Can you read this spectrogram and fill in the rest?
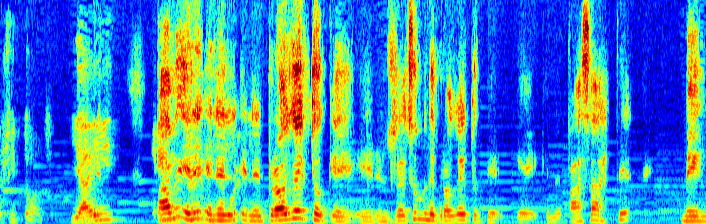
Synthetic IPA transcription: sit̪o̰ | ia | amenenelenelpɾoʒek̚t̪okenelresumend̪epɾoʒek̚t̪okekekemepasast̪e | me

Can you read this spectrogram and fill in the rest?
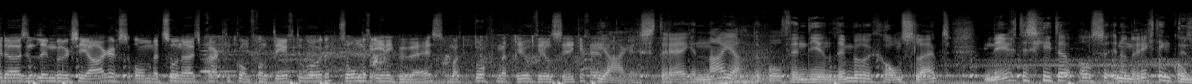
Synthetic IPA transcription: dœɥzəntlɪmbrəxsəjaːɣərsɔmːɛtsoːnœɥtspraːkxəkɔnfrɔnteːrtəʋɔrdənz̥ɔndəreːnəɣbəʋɛjsmaːɹtɔxmɛtɦeːlˠveːlˠzeːkərjaːɣərstrɛjɣənːaːjaːdəbɔlˠvɪndiənlɪmbrəxrɔntslœɥp̚t | neːrtəsxitəʔɑlˠsəɪnɦɵnrɪxtɪŋk

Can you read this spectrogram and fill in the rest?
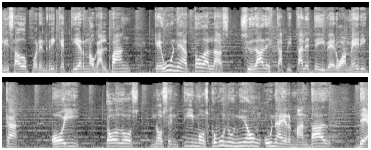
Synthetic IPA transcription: lisaðopo̞ɾe̞nrike̞t̪je̞ɾno̞ɣalβaŋ | ke̞une̞at̪o̞ðazlasːjuðaðeskapit̪ale̞zðe̞iβe̞ɾoame̞ɾika | o̞j | t̪o̞ðo̞sno̞sːe̞nt̪imo̞sko̞mounaunjo̞ŋunae̞ɾmãnd̪að | d̪e

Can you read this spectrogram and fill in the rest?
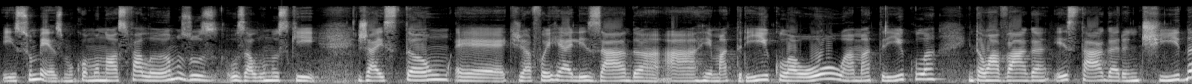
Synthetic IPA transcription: isʊmezmʊkõmʊnɔsfalɐ̃mʊzʊzʊzalũnʊskɪ | ʒaɪst̪ɐ̃w̃ɛkɪʒafojɦealizad̪ɐa̰ɦemat̪ɾikulɐowɐmat̪ɾikulɐ | ẽnt̪ɐ̃w̃ɐvaɡɐest̪aɡaɾɐ̃nt͡ʃid̪ɐ

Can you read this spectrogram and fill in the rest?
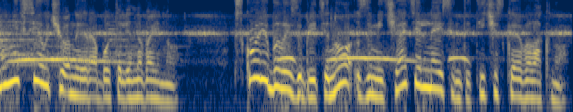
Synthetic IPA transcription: nonʲɪfsʲeʊt͡ɕo̞nɨjəɾɐbo̞t̪əlʲɪnəvɐjnu | fsko̞ɾʲɪbɨlˠəɪzəbɾʲɪtʲɪno̞zəmʲɪt͡ɕætʲɪlʲnəjəsʲɪnt̪ɨtʲit͡ɕɪskəjəvəlˠɐkno̞

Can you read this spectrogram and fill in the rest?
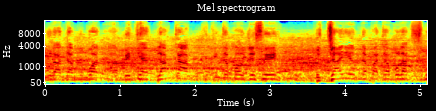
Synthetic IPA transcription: uladamə̃mbuat̪̚mɛ̃nt̪iɦan̚blakaŋ | ət̪ik̪apad͡ʒɛsue | bəd͡ʒajamə̃ndapat̪̚kanbulat̪əsəb

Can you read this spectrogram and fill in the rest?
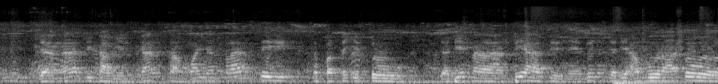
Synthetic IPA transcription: d͡ʒaŋandikawinkansamajaŋklasɪksəpərt̪iʔit̪u | d͡ʒadinalant̪iɦasɪlɲait̪ud͡ʒadiambuɾadʊ

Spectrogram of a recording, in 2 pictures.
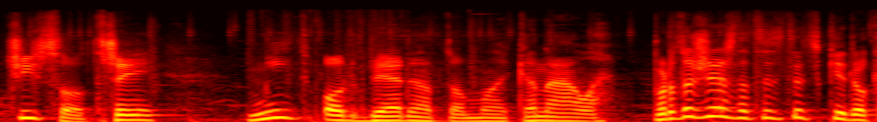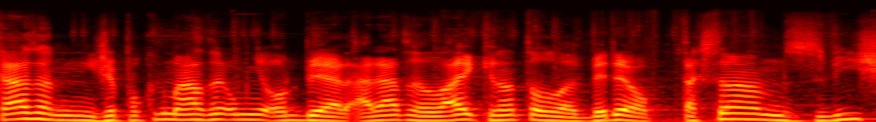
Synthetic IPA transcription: t͡ʃiːslot̪r̝̥ɪ | miːt̪ʔo̞dbjɛɾnat̪o̞mlɛkanaːlɛ | pɾo̞t̪̬o̞ʒɛjɛst̪at̪ɪst̪ɪt͡skɪdo̞kaːzaniːʒɛpo̞kut̪maːt̪nɛumɲɛʔo̞d̚bjɛɾa̰daːt̪ɛlajknat̪o̞ɦlɛvɪdɛot̪aksɛvaːmzviːʃ

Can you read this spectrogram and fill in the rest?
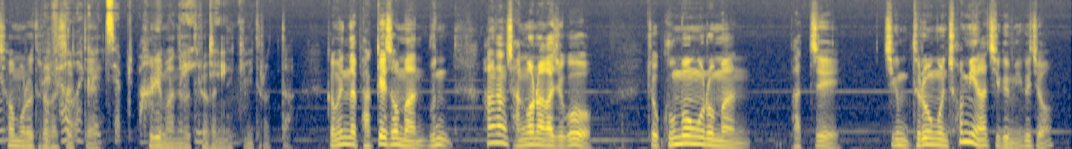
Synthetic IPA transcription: sʰʌmɯɾotɯɾʌɡas͈ɯɭt͈e̞̰kɯɾimanɯɾotɯɾʌɡanɯnːɯk͈imitɯɾʌt̚t͈a | kɯʌmjenːaɭpak͈e̞sʰʌmanmunhaŋsʰaŋt͡ɕaŋɡʌnaɣad͡ʑiɡot͡ɕokumoŋɯɾoman | pat̚t͡ɕ͈i | t͡ɕiɡɯmtɯɾʌunɡʌnt͡ɕʰʌmiat͡ɕiɡɯmikɯd͡ʑo

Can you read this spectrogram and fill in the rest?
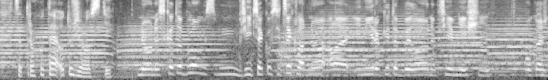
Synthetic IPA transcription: xt͡sɛt̪ɾoxut̪ɛːʔot̪uʒɪloscɪ | nonɛskat̪o̞bɪlomɪsɪmriːt͡sjakosɪt͡sɛxladnoʔalɛjɪniːɾokɪt̪o̞bɪlo̞nɛpr̥iːjɛmɲɛjʃiː | poka

